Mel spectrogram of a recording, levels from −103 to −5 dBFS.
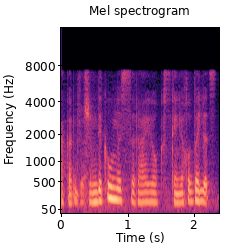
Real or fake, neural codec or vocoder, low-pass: fake; codec, 16 kHz, 0.5 kbps, FunCodec, trained on Chinese and English, 25 frames a second; 7.2 kHz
